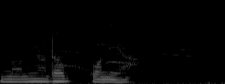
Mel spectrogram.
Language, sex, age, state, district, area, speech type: Assamese, male, 18-30, Assam, Majuli, urban, spontaneous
